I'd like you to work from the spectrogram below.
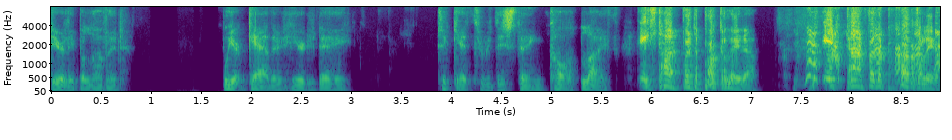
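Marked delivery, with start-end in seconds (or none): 0.0-7.1 very low, deep voice, rising in pitch. Describing the challenger's entrance as the lights go down, in a deep voice. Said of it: "deep voice".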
